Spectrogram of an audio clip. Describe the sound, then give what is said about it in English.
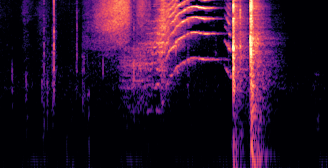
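A door swings with a rising, squealing hinge creak, then closes with two quick, solid thumps, over a quiet background with no talking. “You don't lock your door.”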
